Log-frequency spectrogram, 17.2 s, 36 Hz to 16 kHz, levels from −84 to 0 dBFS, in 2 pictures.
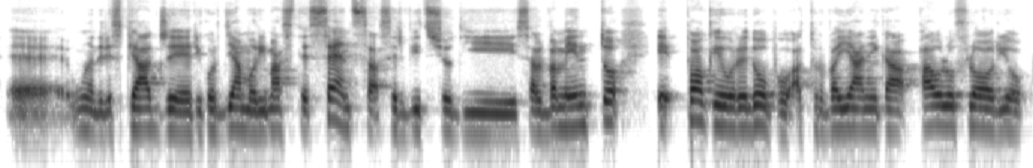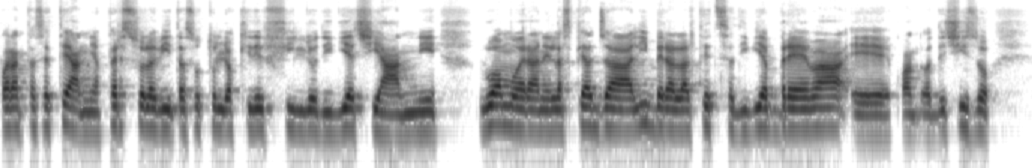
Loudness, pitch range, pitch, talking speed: -21 LUFS, 150-170 Hz, 155 Hz, 155 wpm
